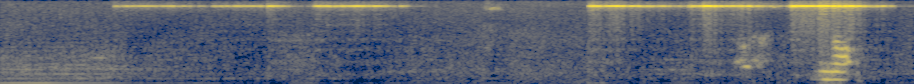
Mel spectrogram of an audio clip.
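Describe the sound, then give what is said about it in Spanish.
An alarm sensor beeps with a thin, high-pitched tone that sounds in repeated stretches and gaps. People talk at the start and again near the end. “Me apoya acercándose al lugar donde se está escuchando más y me dice si alcanza el sensor que suena, ¿sí?”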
